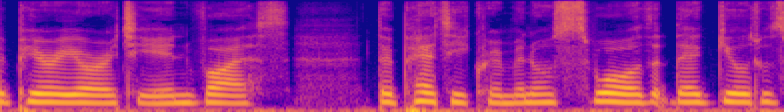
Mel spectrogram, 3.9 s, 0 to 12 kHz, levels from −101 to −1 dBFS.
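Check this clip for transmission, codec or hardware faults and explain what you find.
Nothing in this speech sounds off to me, so there isn't a fault to walk through.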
